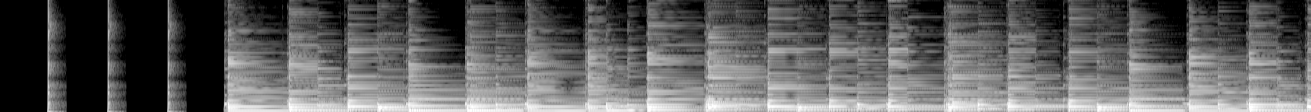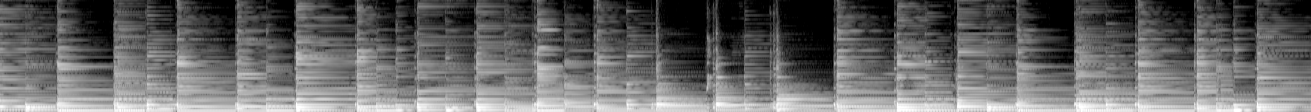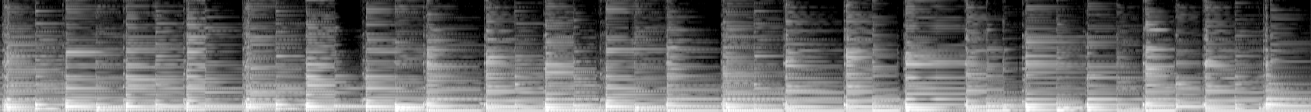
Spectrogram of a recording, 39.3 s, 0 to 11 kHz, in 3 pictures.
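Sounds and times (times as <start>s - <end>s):
folk tune with hammer-ons, pull-offs, rolls and triplets: 0.5s - 39.3s.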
